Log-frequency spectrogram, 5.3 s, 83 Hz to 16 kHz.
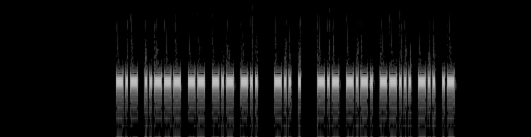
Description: Morse code, heard as a keyed tone, about 47 wpm, 700 Hz. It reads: K2MKD DE KC7DA
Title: USA Callsign DE Callsign - 5 Characters - 50wpm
